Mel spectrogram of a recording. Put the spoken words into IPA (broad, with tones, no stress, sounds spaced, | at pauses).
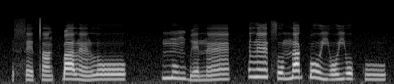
s e˨ t ã˨ k͡p a˧ l ɛ̃˨ l o˧ | n ũ˧ ɡ͡b e˨ n ɛ̃˨˦ | l ɛ̃˦ s o˧ n a˦ k͡p o˦˨ j o˨˦ j o˦˨ k u˧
